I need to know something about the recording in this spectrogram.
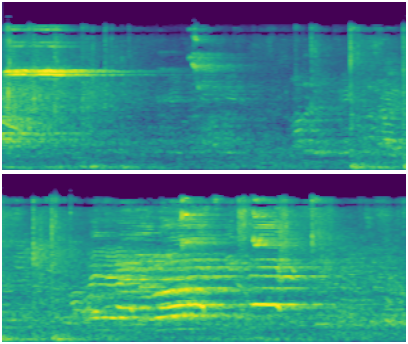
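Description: A volleyball bounced about four times on the hardwood gym floor, with a hollow echo in a large hall. Players' voices call out after the bounces. Near the start a steady high whistle sounds for about two seconds.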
